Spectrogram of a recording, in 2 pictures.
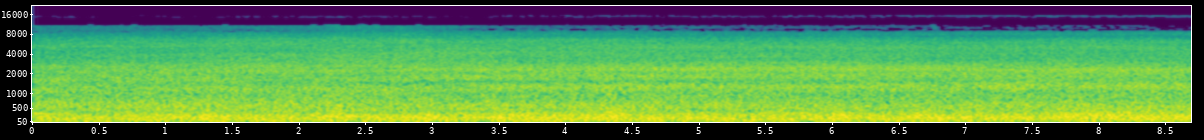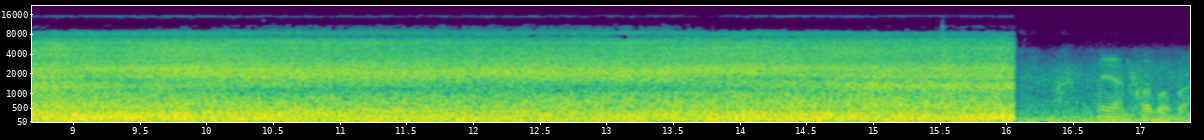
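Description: Steady, loud rush of falling water at Lemrek Waterfalls in a Canadian park, a dense unbroken roar with wind buffeting the microphone, dropping away abruptly near the end.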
